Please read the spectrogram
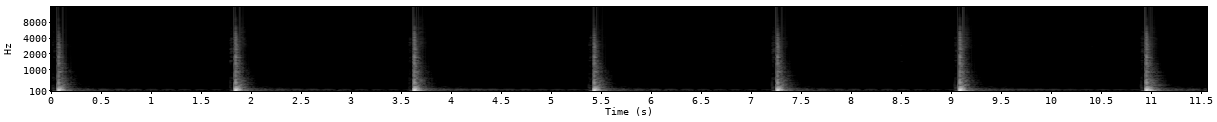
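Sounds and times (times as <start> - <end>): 
kick drum D112 front: 0.0 - 0.5, 1.8 - 2.3, 3.6 - 4.0, 5.4 - 5.8, 7.2 - 7.6, 9.1 - 9.5, 10.9 - 11.4.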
